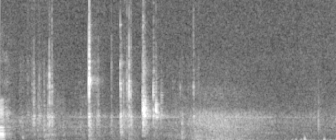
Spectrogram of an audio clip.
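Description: A house door's deadbolt and doorknob latch being unlocked and turned: several sharp metallic clicks, then a soft swish as the door swings open, with a couple of light thumps near the end.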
